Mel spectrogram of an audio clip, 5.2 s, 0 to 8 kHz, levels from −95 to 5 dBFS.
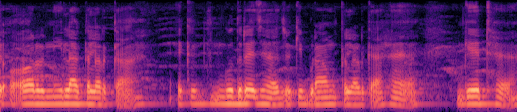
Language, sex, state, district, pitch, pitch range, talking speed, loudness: Hindi, male, Andhra Pradesh, Visakhapatnam, 145 Hz, 140-150 Hz, 185 wpm, -19 LUFS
